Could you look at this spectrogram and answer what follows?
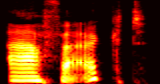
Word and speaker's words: affect: an A, spelled the same, this meaning, and it is pronounced differently, affect.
